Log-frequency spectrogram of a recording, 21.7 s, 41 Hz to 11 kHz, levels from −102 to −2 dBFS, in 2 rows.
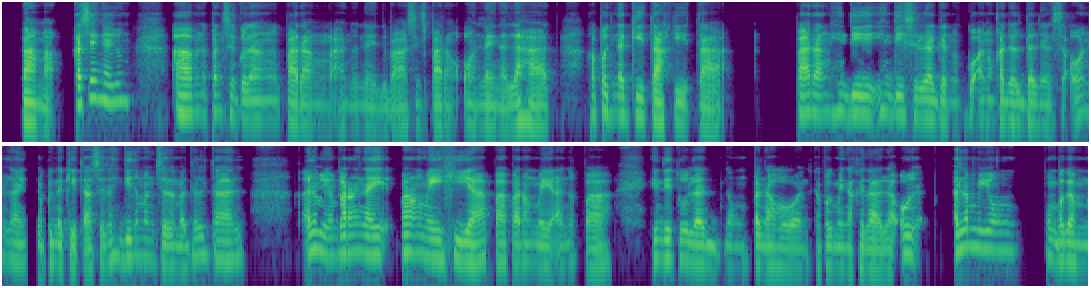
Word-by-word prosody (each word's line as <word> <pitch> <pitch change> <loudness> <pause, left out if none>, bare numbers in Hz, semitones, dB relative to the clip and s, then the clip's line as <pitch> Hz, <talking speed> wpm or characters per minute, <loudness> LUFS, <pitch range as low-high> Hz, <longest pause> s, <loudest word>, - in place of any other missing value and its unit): Tama. - - +4 0.2
Kasi 185 +7 +7
ngayon, 210 -1 -2 0.4
um, 130 0 +7
napansin 135 -1 -4
ko - - -2
lang 110 0 -2
parang 95 -2 +1
ano 90 0 -6
na, 85 - -8
eh, - - -12
'di 85 - -12
ba, 80 0 -1
since 95 - -7
parang 90 -1 -1
online 90 -2 -3
na - - -8
lahat, 90 -2 +2 0.3
kapag 145 -2 -1
nagkita-kita 115 -6 +2 0.7
parang 135 -1 +5
hindi 135 -3 0
hindi 135 -2 -2
sila 115 -3 0
ganon 100 -1 -4
kung - - 0
anong 110 - -2
kadaldalan 100 -2 -1
nila 90 - -7
sa - - -5
online. 125 -3 -4
Kapag 115 -1 -7
nakita 100 -4 -1
sila 100 +6 -4
hindi 135 -1 -1
naman 135 0 -8
sila 110 -4 -2
madaldal. 125 +3 -1 0.6
Alam 180 - +4
mo - - +2
'yon 140 - -6
parang 155 +1 +6
nai 145 -1 +5
parang 160 -1 +3
may 135 -2 +8
hiya 120 -1 +3
pa 115 0 +2
parang 115 0 0
may 105 -1 +2
ano - - -5
pa. - - -2 0.4
Hindi 130 +1 +1
tulad 110 -4 0
nong 100 -1 -12
panahon 95 -2 -1
kapag 100 - -6
may 100 - -2
nakilala, 90 -1 -1
uy, 155 -1 +1 0.4
alam 195 +4 +3
mo 200 - -4
yung 175 -2 -3 0.3
kumbaga 120 -3 +1
115 Hz, 175 wpm, -27 LUFS, 100-135 Hz, 0.7 s, may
